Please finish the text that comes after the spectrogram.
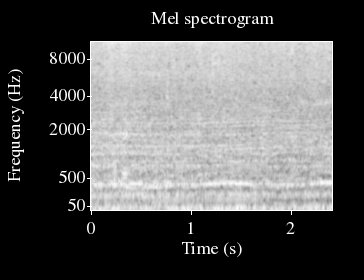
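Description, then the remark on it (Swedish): A steady, continuous hum of honeybees buzzing at an open hive, a low droning tone with a soft hiss above it, holding evenly throughout with no voices. “men den är, den är, det här är en ung drönare som är helt vilsen.”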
